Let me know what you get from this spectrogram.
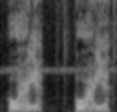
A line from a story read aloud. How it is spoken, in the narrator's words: the Jackdaw croaked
